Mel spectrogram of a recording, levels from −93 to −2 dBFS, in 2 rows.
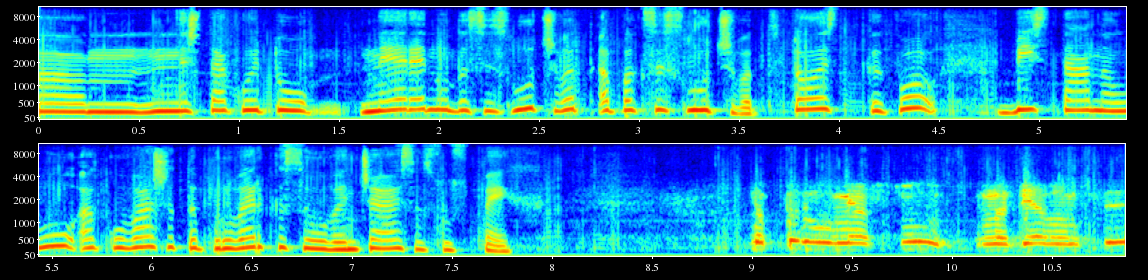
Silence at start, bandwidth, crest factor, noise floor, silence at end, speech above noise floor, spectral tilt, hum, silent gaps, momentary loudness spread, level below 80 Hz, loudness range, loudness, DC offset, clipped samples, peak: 0 s; 11 kHz; 12 dB; -50 dBFS; 0 s; 27 dB; -5.5 dB/octave; none; none; 7 LU; -64 dBFS; 5 LU; -23 LUFS; 0.6%; under 0.1%; -10 dBFS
